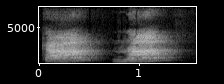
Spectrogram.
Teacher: A última sílaba é a mais forte, então é uma palavra oxítona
